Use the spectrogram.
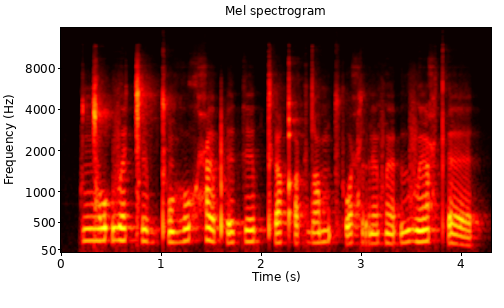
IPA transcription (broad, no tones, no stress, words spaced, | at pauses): ŋ͡ǀoʔ vɛ ǀebtʼõɦox ħɛpʼekeb tʼeqʼɨkdˤem t͡sʼoħrɛ̃fɛ̃ʔɨ vɛ̃ħ tʼɛ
